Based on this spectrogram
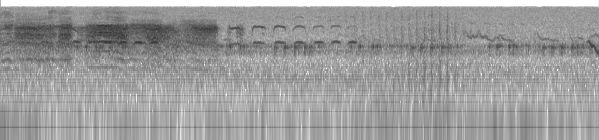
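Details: A striated pardalote of a pair nesting in a stone wall under a shed gives high, sharp chipping notes in quick, uneven runs, with a thin whistled note near the end; light outdoor background noise.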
